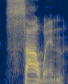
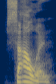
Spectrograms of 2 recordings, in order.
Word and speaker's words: Samhain: So what I found was it's pronounced Samhain. Samhain. Okay. It's one of those like weird Celtic Gaelic words.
